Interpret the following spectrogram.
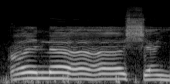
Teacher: Dari kat hamzah ni kita matikan, dia kena berbunyi tersentak sikit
